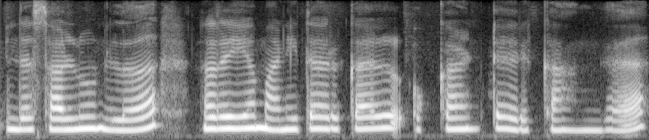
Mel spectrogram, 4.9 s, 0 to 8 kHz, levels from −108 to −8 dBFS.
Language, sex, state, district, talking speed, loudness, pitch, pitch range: Tamil, female, Tamil Nadu, Nilgiris, 75 wpm, -15 LUFS, 245 Hz, 230-255 Hz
